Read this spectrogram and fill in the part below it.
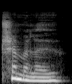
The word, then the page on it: tremolo: British English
